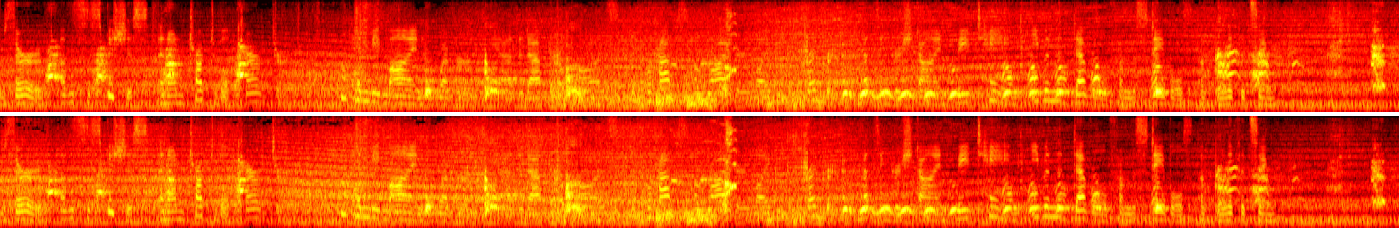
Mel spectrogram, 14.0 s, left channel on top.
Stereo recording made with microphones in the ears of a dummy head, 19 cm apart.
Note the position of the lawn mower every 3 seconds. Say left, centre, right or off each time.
right, right, centre, left, left.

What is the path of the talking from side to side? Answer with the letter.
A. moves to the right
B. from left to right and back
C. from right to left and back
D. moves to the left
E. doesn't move
E.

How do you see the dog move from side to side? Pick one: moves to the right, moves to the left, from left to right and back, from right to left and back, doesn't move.
from left to right and back.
